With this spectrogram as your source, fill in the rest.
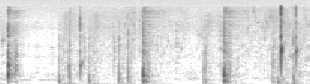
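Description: Wooden blocks crack and break apart.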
